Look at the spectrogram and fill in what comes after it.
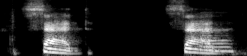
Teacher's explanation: it's kind of in between a d and a t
